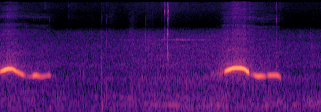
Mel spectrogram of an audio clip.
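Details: Indian ringneck parakeet kept as a pet, voicing talk in Urdu or Hindi: a short arched tonal note followed by a lower level note, repeated once after about two seconds, with faint room noise between.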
